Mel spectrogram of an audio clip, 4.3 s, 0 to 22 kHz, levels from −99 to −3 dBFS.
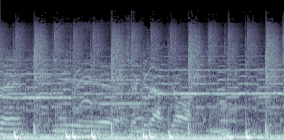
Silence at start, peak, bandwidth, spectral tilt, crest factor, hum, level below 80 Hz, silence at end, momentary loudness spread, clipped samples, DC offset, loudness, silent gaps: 0 s; 0 dBFS; 11 kHz; -6 dB/octave; 14 dB; none; -20 dBFS; 0 s; 6 LU; under 0.1%; under 0.1%; -16 LUFS; none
